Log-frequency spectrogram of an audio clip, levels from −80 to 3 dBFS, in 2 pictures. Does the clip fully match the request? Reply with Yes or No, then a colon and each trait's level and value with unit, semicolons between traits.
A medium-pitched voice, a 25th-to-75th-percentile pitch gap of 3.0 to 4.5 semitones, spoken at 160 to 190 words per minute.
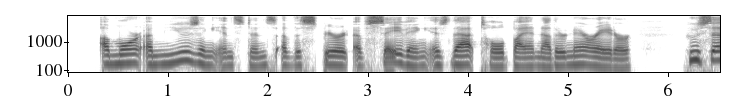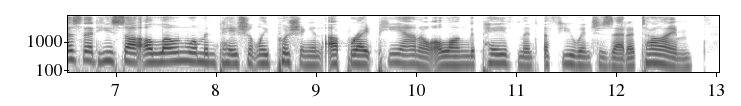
Yes: medium, 170 Hz; average, 4.0 semitones; average, 170 wpm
